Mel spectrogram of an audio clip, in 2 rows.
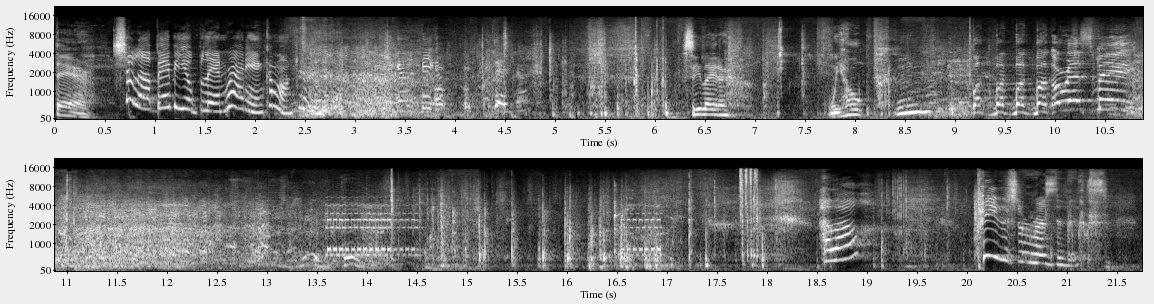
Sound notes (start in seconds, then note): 13.5 telhone rings; 16.6 ring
